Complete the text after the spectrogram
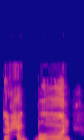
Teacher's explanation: نون کی حرکت کو روک دیں گے اور با پہ سختی سے پڑھیں گے جمع کے، تاکہ باقی تشدید یہ ظاہر کر رہی ہے کہ یہاں دو با ہیں. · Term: وقفہ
